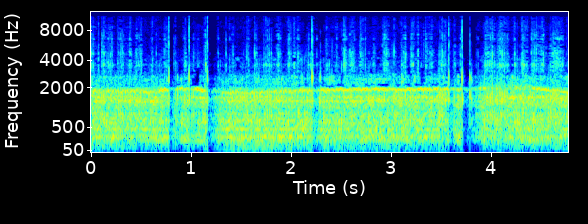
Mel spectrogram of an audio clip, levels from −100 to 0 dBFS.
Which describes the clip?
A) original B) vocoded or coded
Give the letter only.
A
